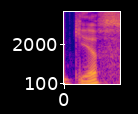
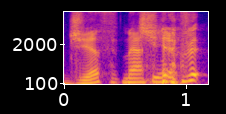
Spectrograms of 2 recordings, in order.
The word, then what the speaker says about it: GIF: to talk about some gifts I got some gifts I was thinking about gifts and not GIF gifts best Christmas gifts I believe that's pronounced Jif it's a gift for Jeff it's definitely GIF it's uh wait what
